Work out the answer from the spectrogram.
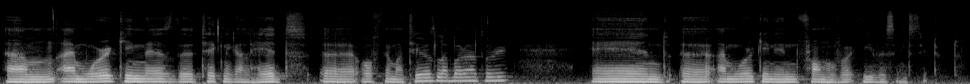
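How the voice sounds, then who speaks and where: A man in his thirties with a Greek accent, a native Greek speaker, explaining his job in a hesitant, measured interview style. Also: mid-range voice, steady tone, warm tone, clear, resonant tone. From Greece. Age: 30s. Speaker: technical head of a materials laboratory. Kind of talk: informal career interview monologue. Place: indoor meeting room. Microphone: lapel.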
